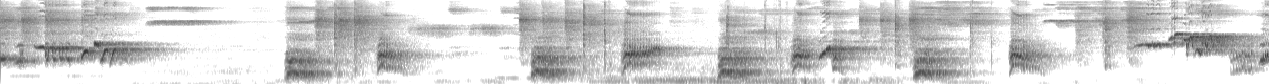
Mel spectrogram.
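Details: White-rumped shama singing kretekan style, said to agitate other shamas: a long run of varied phrases in separate bursts, mixing slurred whistles, rasping notes and sharp high chips, with short gaps between.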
